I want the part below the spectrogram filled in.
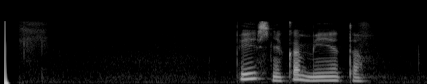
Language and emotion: Russian, sad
